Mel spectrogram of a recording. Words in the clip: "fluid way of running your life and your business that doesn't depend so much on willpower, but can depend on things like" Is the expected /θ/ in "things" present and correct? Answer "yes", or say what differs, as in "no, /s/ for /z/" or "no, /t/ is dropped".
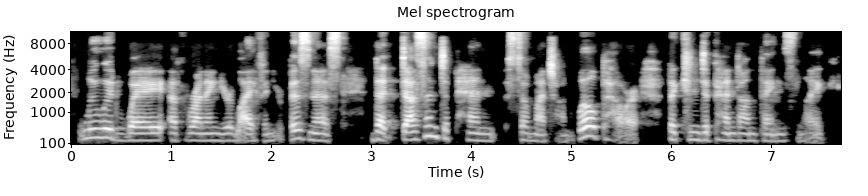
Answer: yes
